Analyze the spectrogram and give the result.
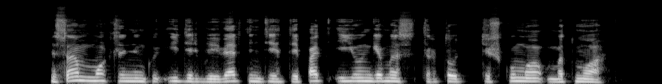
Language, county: Lithuanian, Utena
